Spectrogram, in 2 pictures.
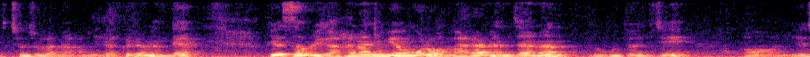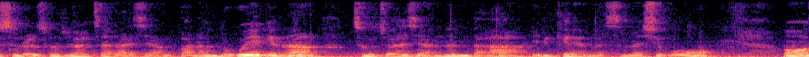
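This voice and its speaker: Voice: mid-range voice, dark tone, slight background noise. A prayer house director preaching a sermon in a conversational way, asking the congregation questions and quoting scripture. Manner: quotes scripture and acts out dialogue. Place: prayer house church hall. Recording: roomy hall sound from a distance.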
